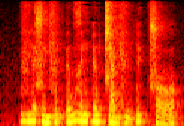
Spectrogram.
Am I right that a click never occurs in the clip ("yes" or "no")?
yes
